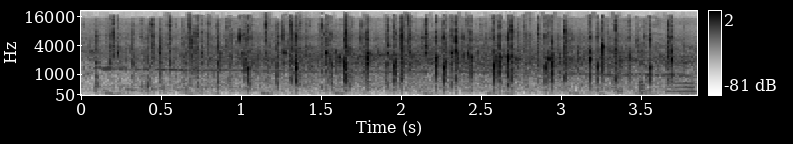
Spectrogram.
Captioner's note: audience applauds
